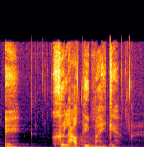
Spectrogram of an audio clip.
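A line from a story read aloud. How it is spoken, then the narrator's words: Whispering. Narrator (Vietnamese): Xuân thì thầm nói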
